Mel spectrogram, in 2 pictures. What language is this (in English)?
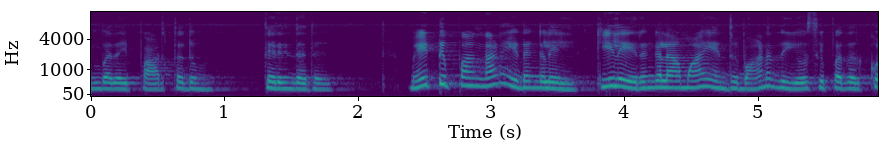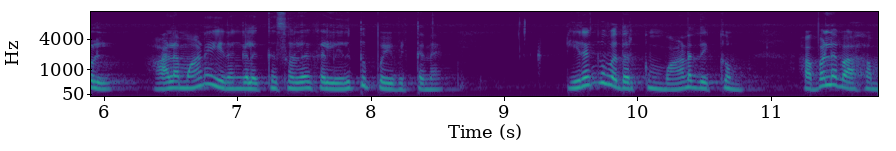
Tamil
